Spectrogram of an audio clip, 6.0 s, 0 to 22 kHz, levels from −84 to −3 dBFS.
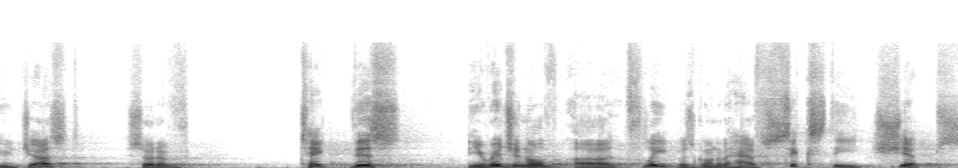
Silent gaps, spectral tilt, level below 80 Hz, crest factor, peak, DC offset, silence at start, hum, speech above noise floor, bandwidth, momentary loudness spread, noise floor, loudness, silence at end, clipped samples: none; -6 dB/octave; -56 dBFS; 20 dB; -4 dBFS; under 0.1%; 0 s; none; 34 dB; 16 kHz; 13 LU; -56 dBFS; -23 LUFS; 0 s; under 0.1%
